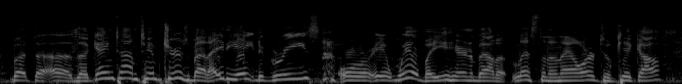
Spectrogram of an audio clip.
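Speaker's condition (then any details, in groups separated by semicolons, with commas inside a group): No condition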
